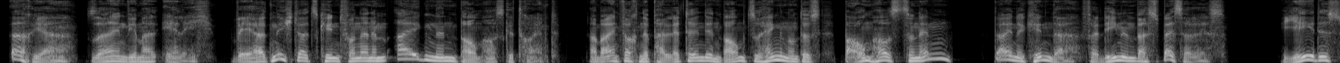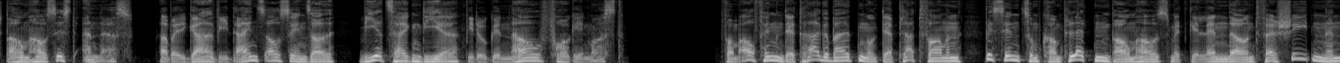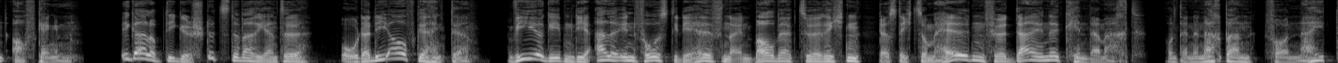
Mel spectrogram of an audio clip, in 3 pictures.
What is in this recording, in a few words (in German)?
Erklaerfilm; HORNBACH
